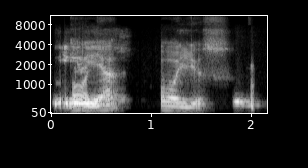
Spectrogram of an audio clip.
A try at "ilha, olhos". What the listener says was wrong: perfeito. Muito bem, exatamente.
